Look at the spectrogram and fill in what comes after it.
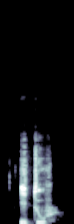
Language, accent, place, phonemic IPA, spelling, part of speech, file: French, France, Lyon, /i.tu/, itou, adverb, LL-Q150 (fra)-itou.wav
- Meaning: likewise, also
